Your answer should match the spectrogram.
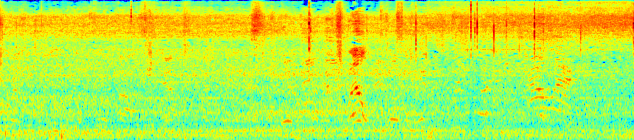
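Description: Metra diesel-hauled commuter train standing at the platform, giving a steady low engine hum.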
